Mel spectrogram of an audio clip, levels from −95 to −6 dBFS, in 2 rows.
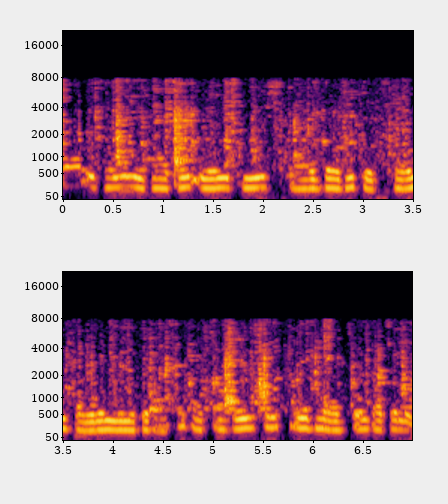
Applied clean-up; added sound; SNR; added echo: classical method Wiener filter.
